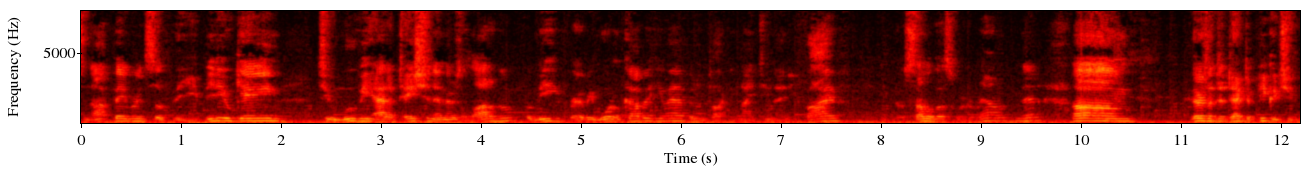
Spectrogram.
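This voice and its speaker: A man's voice: a little high, a bit bright, distant mic, rough recording. A man hosting a casual roundtable discussion, talking as the presenter to a group and audience. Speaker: host.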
